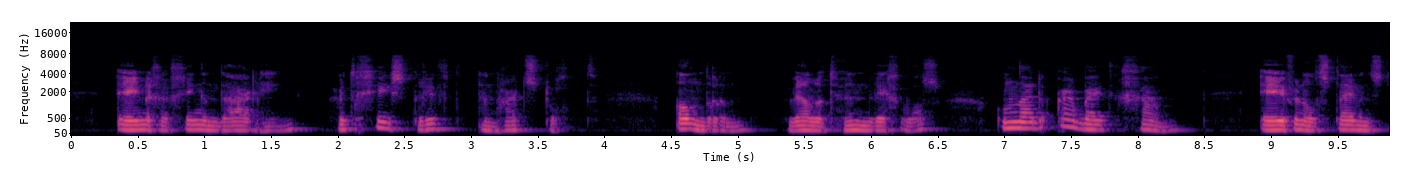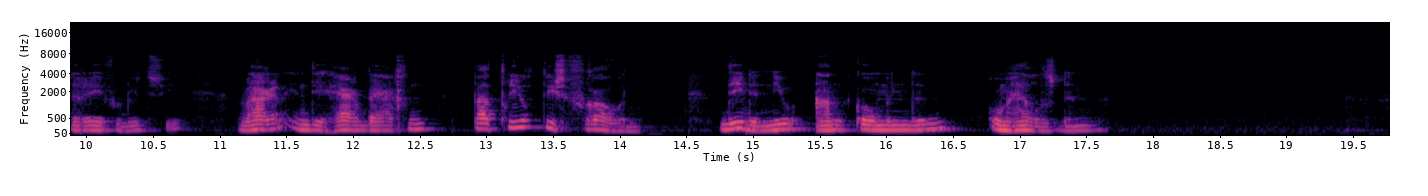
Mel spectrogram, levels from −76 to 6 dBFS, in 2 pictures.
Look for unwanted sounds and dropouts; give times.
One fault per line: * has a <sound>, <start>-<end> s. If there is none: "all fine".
all fine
